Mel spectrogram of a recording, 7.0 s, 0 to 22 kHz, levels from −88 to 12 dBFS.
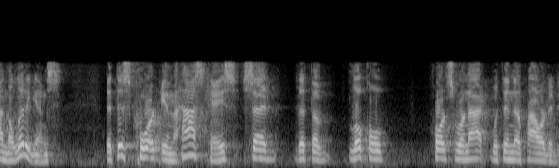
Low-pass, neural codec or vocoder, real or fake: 5.4 kHz; codec, 16 kHz, 16 kbps, FunCodec, trained on Chinese and English, 50 frames a second; fake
